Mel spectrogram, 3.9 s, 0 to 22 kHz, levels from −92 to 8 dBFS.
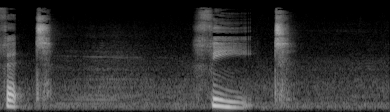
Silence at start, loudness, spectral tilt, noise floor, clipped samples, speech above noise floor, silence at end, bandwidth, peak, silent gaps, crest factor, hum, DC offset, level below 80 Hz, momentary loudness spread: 0 s; -24 LUFS; -3 dB/octave; -51 dBFS; under 0.1%; 27 dB; 1 s; 16.5 kHz; -6 dBFS; none; 22 dB; none; under 0.1%; -82 dBFS; 25 LU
